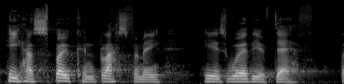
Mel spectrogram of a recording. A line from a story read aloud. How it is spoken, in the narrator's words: they answered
